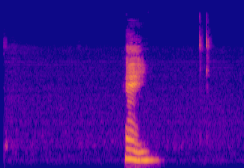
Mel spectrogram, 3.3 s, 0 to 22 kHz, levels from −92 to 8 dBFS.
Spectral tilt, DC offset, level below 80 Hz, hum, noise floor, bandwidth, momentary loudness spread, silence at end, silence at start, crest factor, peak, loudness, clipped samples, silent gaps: -3.5 dB/octave; under 0.1%; -68 dBFS; none; -65 dBFS; 10.5 kHz; 24 LU; 1.15 s; 1.65 s; 22 dB; -2 dBFS; -17 LUFS; under 0.1%; none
